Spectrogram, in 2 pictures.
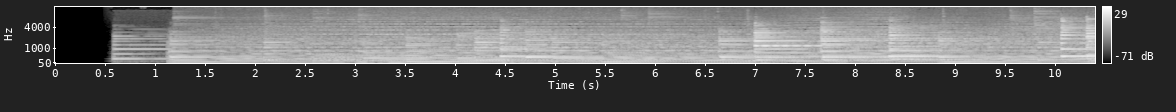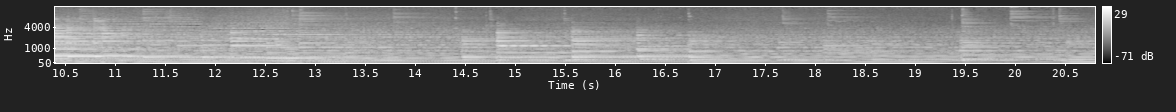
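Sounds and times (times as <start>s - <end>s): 
brass music: 1.2s - 20.7s.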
